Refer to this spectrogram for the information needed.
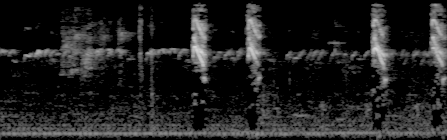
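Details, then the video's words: Weaver call used as a lure to attract all kinds of weavers: a thin, high, steady buzzy trill carries under four loud, sharp descending chirps in two close pairs, with a faint low hum behind. "suara pemanggil semua jenis burung manyar"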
